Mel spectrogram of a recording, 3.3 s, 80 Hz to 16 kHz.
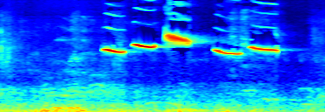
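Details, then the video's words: Five pure whistled notes from a capped seedeater in the three-note regional 'Dó Ré Mi' style. The clean, high tones come at an even pace, the third slightly higher and rising, against near silence. "CANTO DO CABOCLINHO DÓ RÉ MI 3 NOTAS REGIONAL fibra"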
